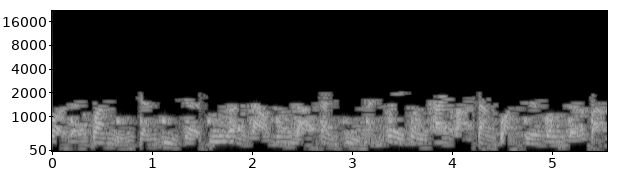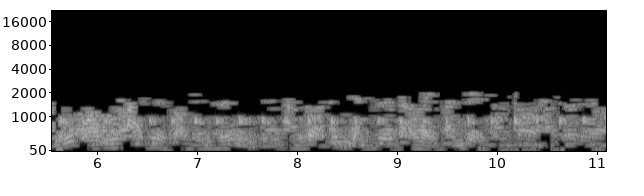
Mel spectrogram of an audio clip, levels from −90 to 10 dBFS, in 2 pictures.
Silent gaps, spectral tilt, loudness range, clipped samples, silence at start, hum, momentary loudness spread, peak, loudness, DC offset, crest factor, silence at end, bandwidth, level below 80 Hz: none; -12.5 dB/octave; 3 LU; under 0.1%; 0 s; none; 5 LU; -8 dBFS; -26 LUFS; under 0.1%; 18 dB; 0 s; 2.1 kHz; -60 dBFS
